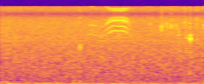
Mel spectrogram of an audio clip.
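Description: Quiet room tone with a faint steady hiss, and a brief faint high chirp about a second in.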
